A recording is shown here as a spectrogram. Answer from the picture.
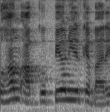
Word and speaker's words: Payoneer: बहुत सारे लोग इसको इवन कई जो इंस्ट्रक्टर हैं जो वीडियो बना रहे हैं वो पेयोनियर को पाइनियर पढ़ रहे हैं।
